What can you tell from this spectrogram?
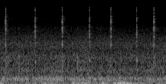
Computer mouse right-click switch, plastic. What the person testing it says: यह हार्ड हो चुका थोड़ा सा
